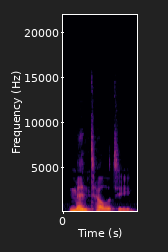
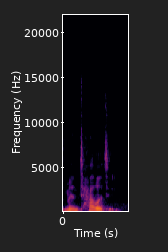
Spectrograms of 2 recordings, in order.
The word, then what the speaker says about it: mentality: So the word mental, men is the primarily stressed syllable, so mental, and mentality, we have the stress on tal, so mentality, and not mentality, it's mentality.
